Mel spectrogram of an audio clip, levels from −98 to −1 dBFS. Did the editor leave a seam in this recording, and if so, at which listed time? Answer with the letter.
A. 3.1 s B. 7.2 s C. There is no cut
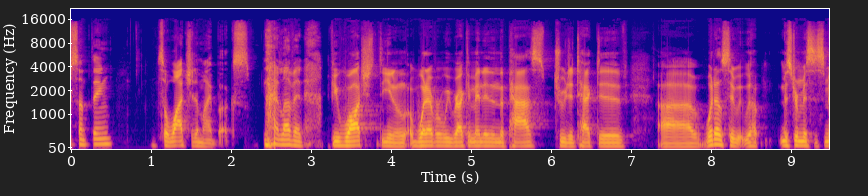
A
